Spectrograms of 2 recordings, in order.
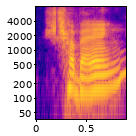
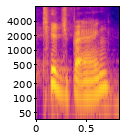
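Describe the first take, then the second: First: The name begins with an 'sh' sound. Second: The name begins with a 't' sound. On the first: This is believed to be the proper pronunciation. The speaker calls it right. "I believe Shabang is correct" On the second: This is how it was said in childhood. The speaker calls it wrong. "as a child, I used to say Tijbang"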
